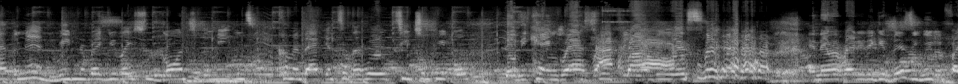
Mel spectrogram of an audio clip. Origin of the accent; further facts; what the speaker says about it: Los Angeles, California, United States; I come from South Central LA, raised in the Crenshaw, Baldwin Hill area. So, I qualified because of my zip code.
